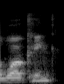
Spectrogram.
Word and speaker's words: Woking: How do you pronounce that first name? Oh, Woking.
